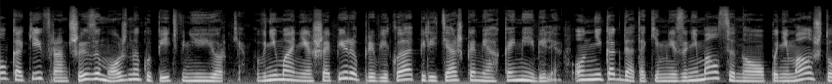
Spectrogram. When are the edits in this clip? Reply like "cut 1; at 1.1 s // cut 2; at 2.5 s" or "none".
none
